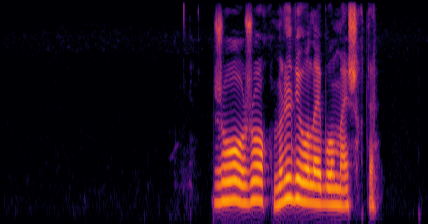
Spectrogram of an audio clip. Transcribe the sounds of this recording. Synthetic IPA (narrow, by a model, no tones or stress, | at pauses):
ʒoʒoqmʏld̪e̞wo̞lˠɑjbo̞lˠmɑjʃə̥qt̪ə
